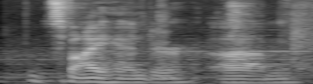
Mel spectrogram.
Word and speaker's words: Zweihander: Zweihander.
